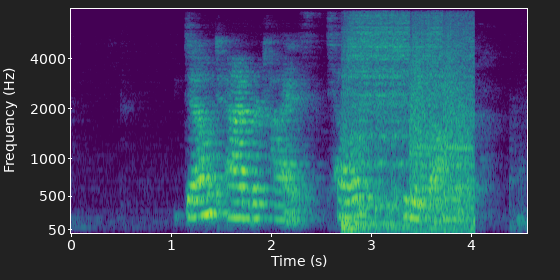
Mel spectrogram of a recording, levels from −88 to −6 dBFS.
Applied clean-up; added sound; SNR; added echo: none; Drum kit; 0 dB; reverberation time 0.6 s.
